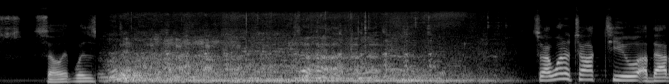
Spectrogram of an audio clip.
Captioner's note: audience laughing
